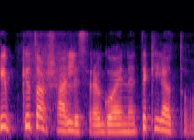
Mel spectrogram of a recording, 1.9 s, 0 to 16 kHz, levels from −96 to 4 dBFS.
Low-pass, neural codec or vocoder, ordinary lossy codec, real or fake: 7.2 kHz; none; MP3, 48 kbps; real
